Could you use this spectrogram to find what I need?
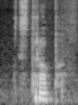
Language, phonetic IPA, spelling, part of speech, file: Polish, [strɔp], strop, noun / verb, LL-Q809 (pol)-strop.wav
